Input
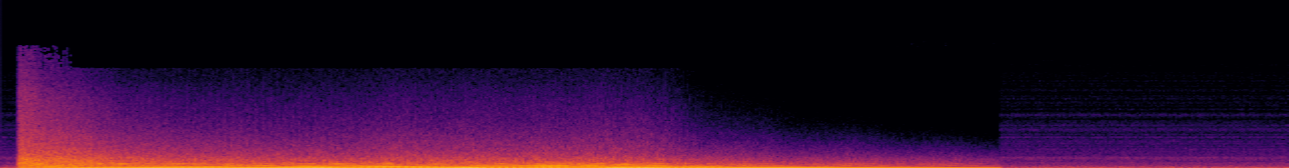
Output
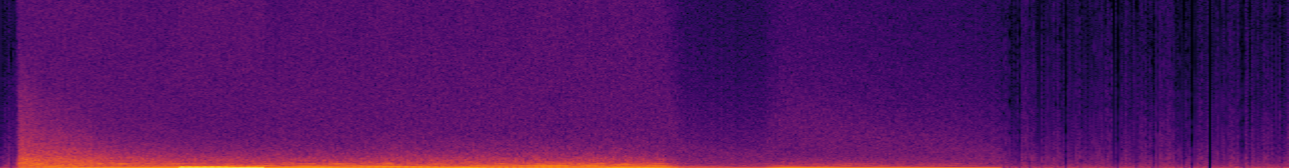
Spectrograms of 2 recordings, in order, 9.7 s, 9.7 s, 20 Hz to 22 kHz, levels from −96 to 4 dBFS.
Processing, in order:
0:01.33–0:01.97: low shelf with overshoot 280 Hz +13.5 dB, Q 1.5
0:04.96–0:05.87: duck −13 dB, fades 0.16 s
bit reduction 7 bits
level −6 dB

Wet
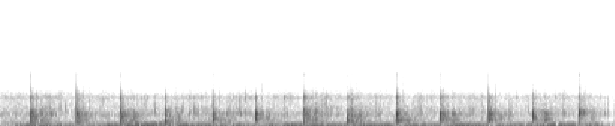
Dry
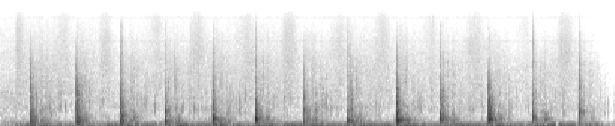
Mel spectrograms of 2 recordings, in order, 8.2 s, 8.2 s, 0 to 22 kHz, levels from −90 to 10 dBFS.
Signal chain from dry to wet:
0:01.65–0:02.30: low-shelf EQ 150 Hz +10 dB
downward compressor 6 to 1, threshold −30 dBFS, peak gain reduction 16.5 dB
formant resonators in series u
far-end echo of a speakerphone 90 ms, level −22 dB
level +10.5 dB

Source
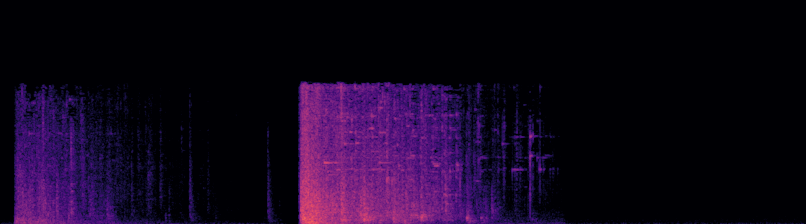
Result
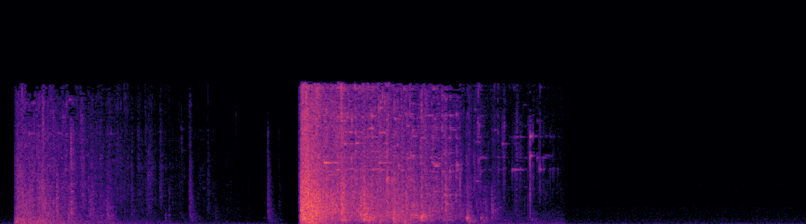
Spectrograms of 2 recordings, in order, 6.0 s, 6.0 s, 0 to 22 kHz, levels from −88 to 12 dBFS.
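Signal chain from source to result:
0:02.26–0:02.76: low-shelf EQ 390 Hz −10.5 dB
level +7.5 dB

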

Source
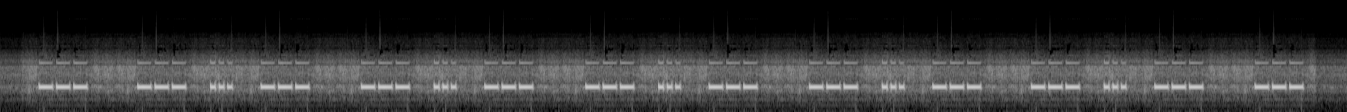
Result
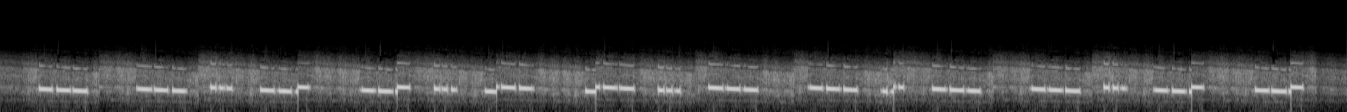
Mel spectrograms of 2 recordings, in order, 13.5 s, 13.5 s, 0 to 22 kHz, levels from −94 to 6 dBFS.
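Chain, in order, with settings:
pitch shifter swept by a sawtooth −5 semitones, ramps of 993 ms
low-pass filter 2,100 Hz 12 dB per octave
level +2.5 dB

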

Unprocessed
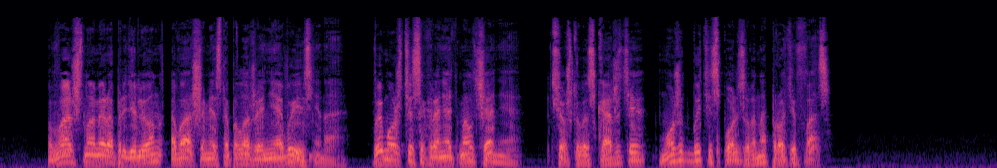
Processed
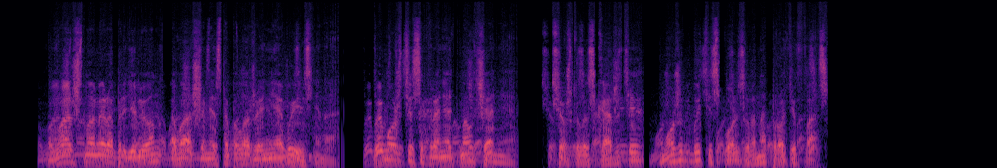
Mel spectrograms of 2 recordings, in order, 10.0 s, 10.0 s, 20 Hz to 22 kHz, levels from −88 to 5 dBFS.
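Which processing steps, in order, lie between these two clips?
centre clipping without the shift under −39 dBFS
backwards echo 105 ms −12.5 dB
level −7.5 dB

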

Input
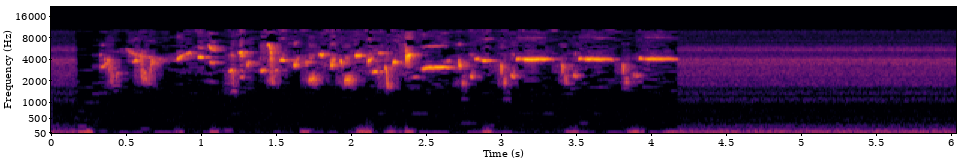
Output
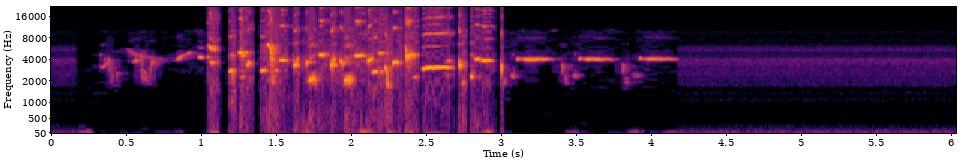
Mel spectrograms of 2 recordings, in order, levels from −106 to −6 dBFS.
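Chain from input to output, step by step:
0:01.04–0:03.02: leveller curve on the samples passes 5
level −7.5 dB

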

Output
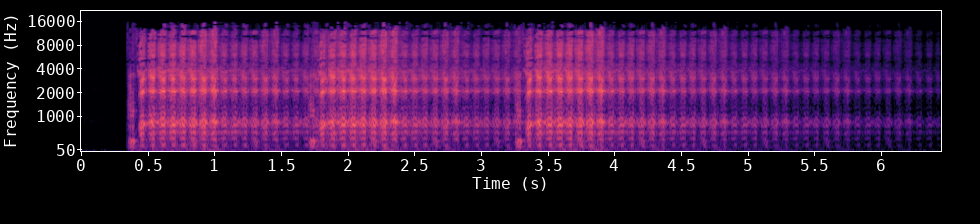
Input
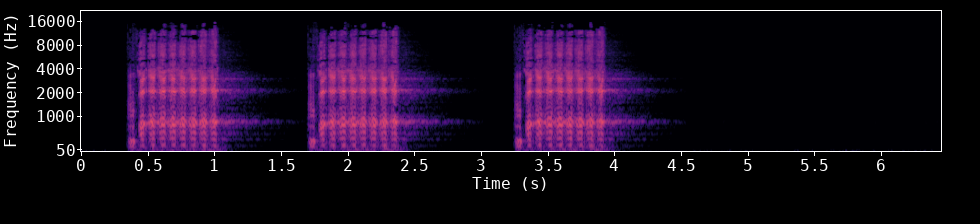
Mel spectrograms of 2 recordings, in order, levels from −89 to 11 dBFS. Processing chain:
high-shelf EQ 4,500 Hz +9.5 dB
repeating echo 462 ms, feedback 55%, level −9 dB
on a send at −20 dB: convolution reverb RT60 1.2 s, pre-delay 3 ms
on the sum: level +6 dB

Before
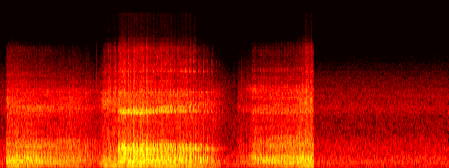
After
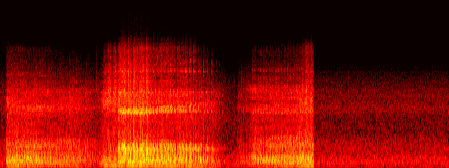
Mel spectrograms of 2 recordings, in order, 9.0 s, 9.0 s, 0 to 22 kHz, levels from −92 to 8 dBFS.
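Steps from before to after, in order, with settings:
0:00.60–0:02.99: dynamic equaliser 3,200 Hz, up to +6 dB, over −39 dBFS, Q 0.82
level −6 dB

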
